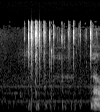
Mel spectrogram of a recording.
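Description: Computer keyboard typing: a quick run of key clicks starting about half a second in.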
